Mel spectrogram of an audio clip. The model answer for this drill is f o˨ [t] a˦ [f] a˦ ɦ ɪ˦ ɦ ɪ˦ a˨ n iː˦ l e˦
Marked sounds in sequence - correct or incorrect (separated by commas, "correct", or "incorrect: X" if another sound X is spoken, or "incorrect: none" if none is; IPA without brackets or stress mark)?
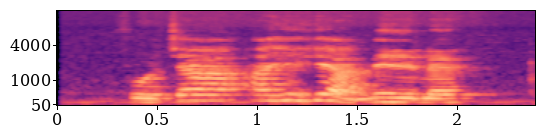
incorrect: t͡ʃ, incorrect: none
